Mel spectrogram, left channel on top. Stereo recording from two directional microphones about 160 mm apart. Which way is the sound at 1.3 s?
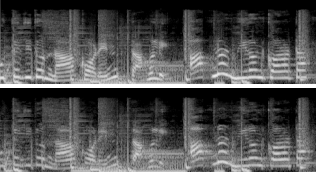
25° left (ahead or behind).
